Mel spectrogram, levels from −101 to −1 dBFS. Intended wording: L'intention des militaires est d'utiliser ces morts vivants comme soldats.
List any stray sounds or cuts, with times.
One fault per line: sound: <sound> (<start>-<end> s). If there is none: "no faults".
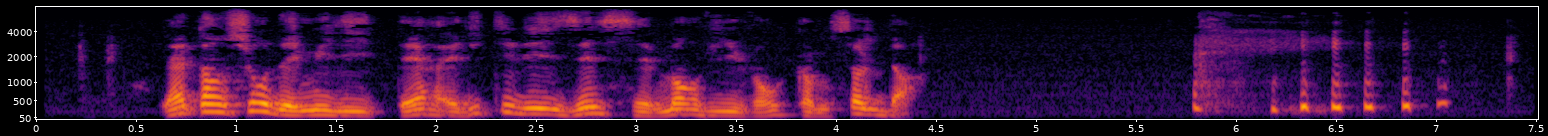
sound: laugh (5.8-7.1 s)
